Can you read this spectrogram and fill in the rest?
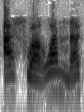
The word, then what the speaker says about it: ashwagandha: se llama ashwagandha. Vale, en realidad se escribe ashwagandha, pero bueno, es la ashwagandha,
